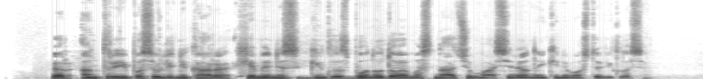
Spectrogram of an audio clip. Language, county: Lithuanian, Kaunas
